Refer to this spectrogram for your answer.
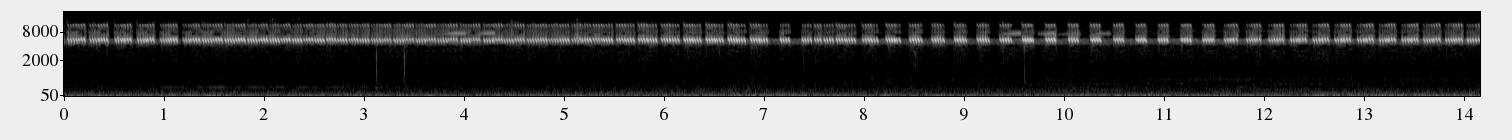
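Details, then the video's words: Cricket living in rice fields, sounding a shrill high-pitched chirping made of rapid pulses, at first in short separated bursts, later running almost unbroken, with a quiet low rumble beneath. "SUARA JANGKRIK PENGHUNI SAWAH"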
